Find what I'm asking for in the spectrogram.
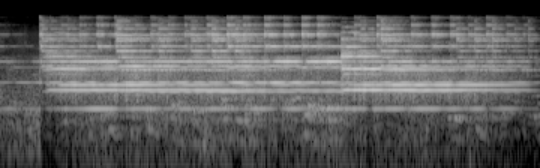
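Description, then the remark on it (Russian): A peal of church bells rings out loudly and continuously from a school (gymnasium) belfry, with bright overlapping tones in quick succession and a rich, sustained shimmer, and no voices. The bells call Olympiad participants to the house church of St. Tikhon of Zadonsk. “Ну а после регистрации колокольный перезвон гимназической звонницы призывает всех участников Олимпиады в домовый храм во имя святителя Тихона Задонского.”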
